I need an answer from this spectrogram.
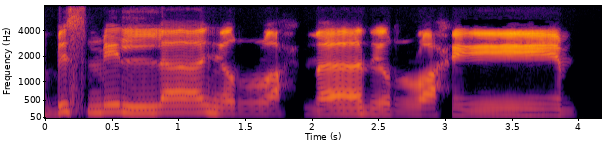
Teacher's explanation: یہاں پر دیکھیں کہ لفظ اللہ کا لام کیا ہے؟ باریک ہے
